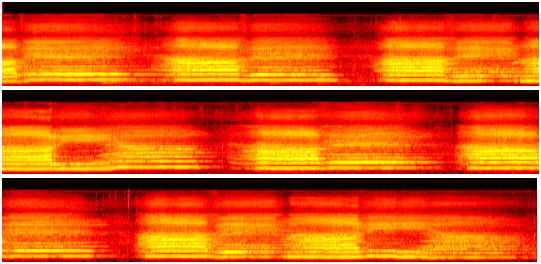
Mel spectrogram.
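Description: Voices singing an Italian hymn to the Virgin Mary in slow phrases of held notes, with short breath pauses between the lines.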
